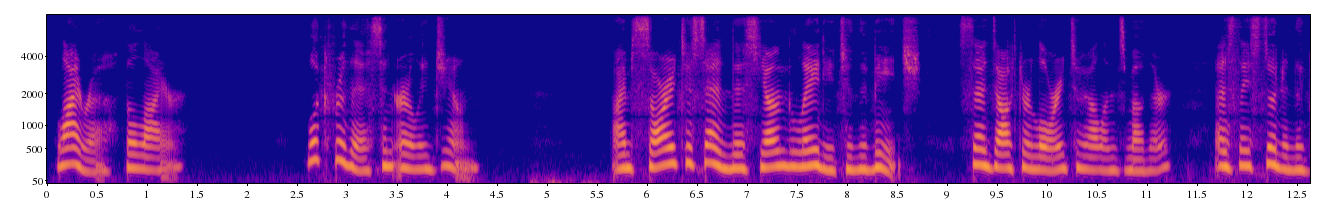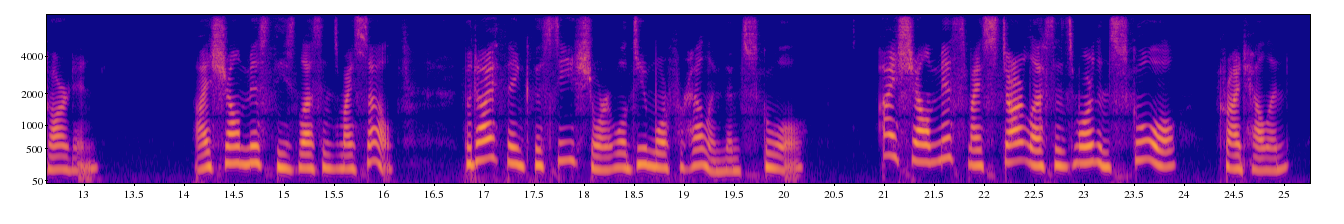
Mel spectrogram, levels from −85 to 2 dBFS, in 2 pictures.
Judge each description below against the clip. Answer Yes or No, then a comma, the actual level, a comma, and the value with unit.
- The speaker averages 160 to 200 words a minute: No, average, 140 wpm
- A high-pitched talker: Yes, high, 215 Hz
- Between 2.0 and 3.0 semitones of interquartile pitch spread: No, average, 5.2 semitones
